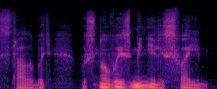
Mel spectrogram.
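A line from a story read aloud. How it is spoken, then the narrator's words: Indignant whisper. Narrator (Russian): Меня возмутило такое двуличие, я не удержался и прошептал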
